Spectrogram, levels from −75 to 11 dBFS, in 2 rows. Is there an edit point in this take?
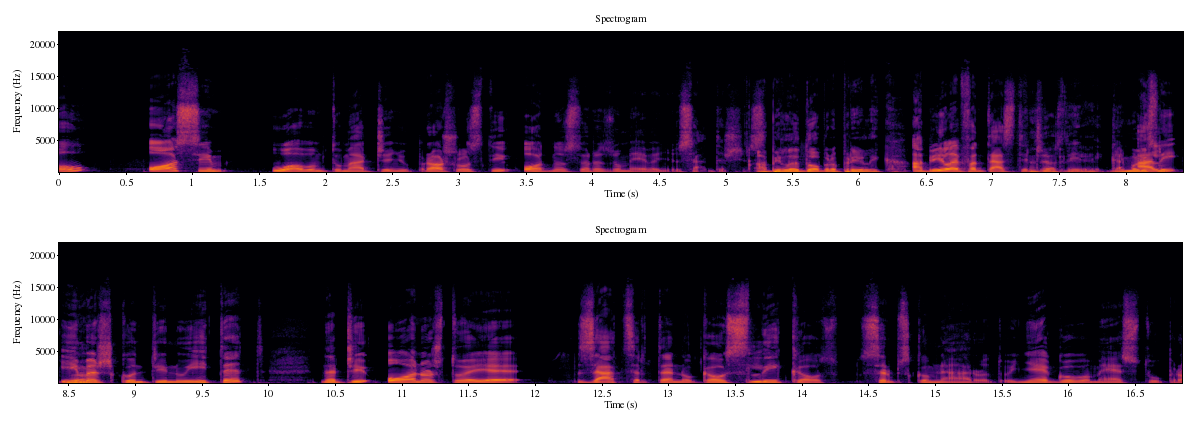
no; 0 cuts

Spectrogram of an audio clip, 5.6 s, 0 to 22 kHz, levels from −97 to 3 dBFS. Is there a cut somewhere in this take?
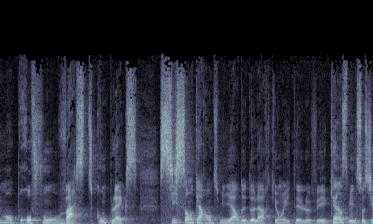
no; 0 cuts

